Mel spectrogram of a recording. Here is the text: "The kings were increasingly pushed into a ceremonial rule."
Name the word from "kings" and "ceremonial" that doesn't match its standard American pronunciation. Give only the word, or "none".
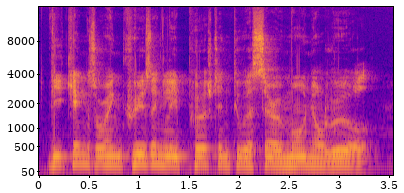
none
